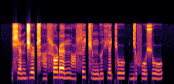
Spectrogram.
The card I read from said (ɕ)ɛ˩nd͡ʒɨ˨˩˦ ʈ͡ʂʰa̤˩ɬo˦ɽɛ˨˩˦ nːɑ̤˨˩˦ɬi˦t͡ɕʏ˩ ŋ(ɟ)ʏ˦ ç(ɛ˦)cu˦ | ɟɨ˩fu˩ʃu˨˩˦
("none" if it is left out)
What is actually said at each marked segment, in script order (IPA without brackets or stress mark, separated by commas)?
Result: ɕ, ɡ, ɛ˦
